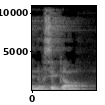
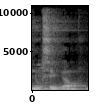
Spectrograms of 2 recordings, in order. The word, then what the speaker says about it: Nuksingam: of the places where, say, Rajeshwar say Nuksigam, but actually it is Nuksingam. Nuksi means love, Gam means victory. So it is a place where love conquers.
